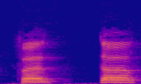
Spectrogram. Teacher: Dibacakan lafzul jalalah dengan tebal 2 harakat.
